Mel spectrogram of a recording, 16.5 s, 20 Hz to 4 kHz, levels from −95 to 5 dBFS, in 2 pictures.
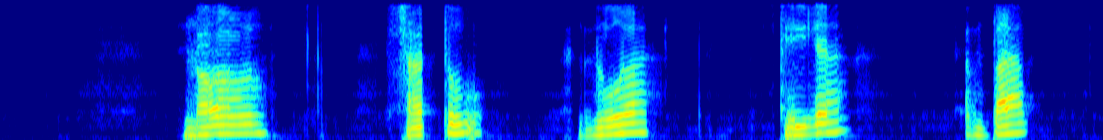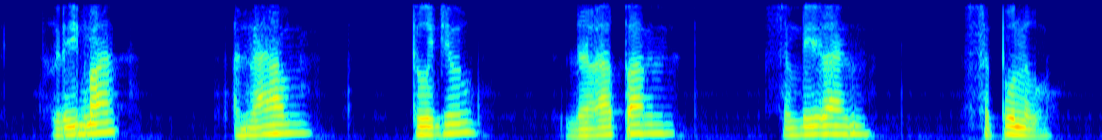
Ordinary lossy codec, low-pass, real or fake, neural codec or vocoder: none; 3.6 kHz; fake; codec, 16 kHz in and 24 kHz out, 0.6 kbps, FireRedTTS-2 codec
